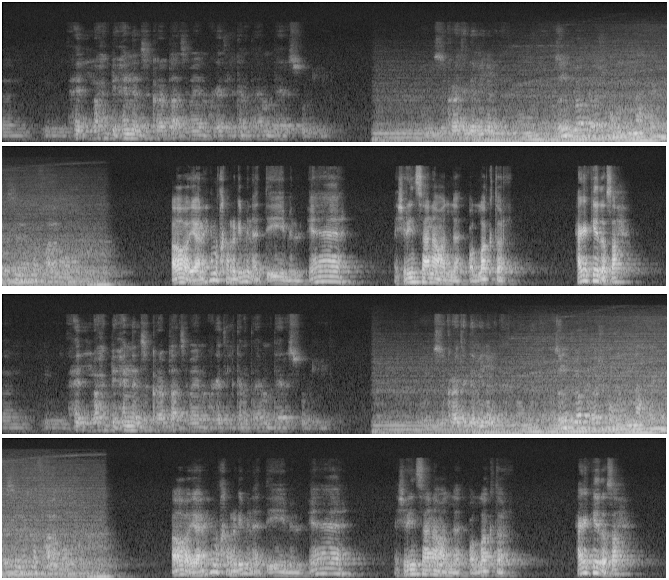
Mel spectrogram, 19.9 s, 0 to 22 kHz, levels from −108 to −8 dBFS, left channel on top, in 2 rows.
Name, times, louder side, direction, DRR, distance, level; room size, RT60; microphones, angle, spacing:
voice 1, 0.0-4.9 6.2-11.2, right 1 dB, 40° right, 0 dB, 1.7 m, -38 dB
sound 1, 5.5-11.5, equal, 55° right, 1.8 m, -36 dB
voice 2, 12.5-15.1 15.9-17.5 18.6-19.4, left 3 dB, 70° left, 8 dB, 0.8 m, -30 dB
13.0 x 5.7 x 2.7 m, 0.90 s
head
